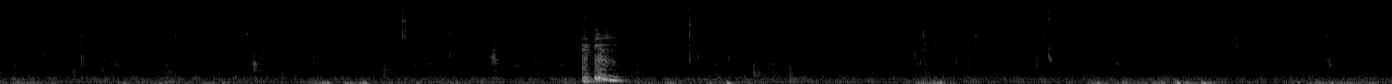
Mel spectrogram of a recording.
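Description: Close-up chewing and crunching of fried food, with many small mouth clicks and one brief louder sound about six seconds in.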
